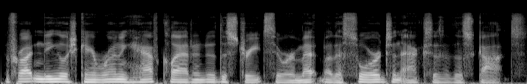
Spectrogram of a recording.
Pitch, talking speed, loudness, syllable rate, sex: 105 Hz, 250 wpm, -15 LUFS, 5.5 syllables/s, male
